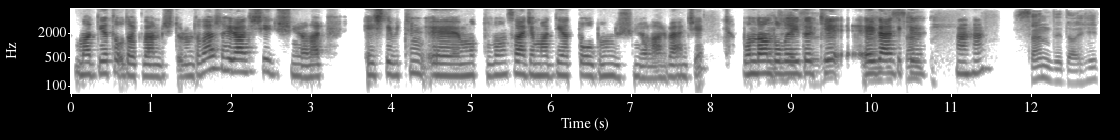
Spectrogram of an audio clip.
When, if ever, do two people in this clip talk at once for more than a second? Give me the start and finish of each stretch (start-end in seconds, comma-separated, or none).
8.7-10.7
